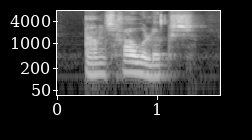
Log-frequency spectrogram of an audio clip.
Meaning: partitive of aanschouwelijk
- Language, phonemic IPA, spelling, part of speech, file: Dutch, /anˈsxɑuwələks/, aanschouwelijks, adjective, Nl-aanschouwelijks.ogg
